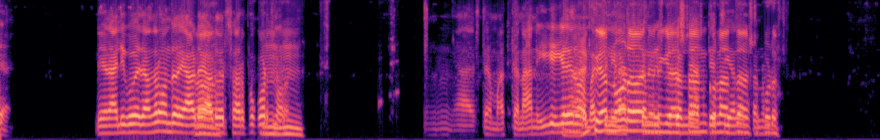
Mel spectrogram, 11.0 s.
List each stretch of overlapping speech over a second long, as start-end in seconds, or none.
7.2-9.7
